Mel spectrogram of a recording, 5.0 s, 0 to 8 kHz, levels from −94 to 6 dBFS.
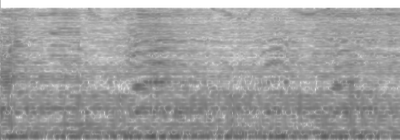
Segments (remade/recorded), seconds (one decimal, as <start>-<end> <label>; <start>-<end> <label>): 0.0-5.0 remade

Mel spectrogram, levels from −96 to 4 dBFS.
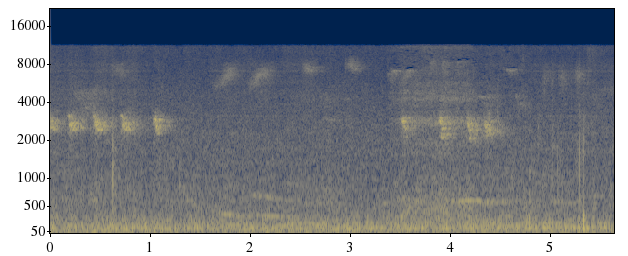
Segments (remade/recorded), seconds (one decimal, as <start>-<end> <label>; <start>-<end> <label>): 0.0-1.0 remade; 1.0-1.6 recorded; 1.6-2.6 remade; 2.6-4.8 recorded; 4.8-5.6 remade

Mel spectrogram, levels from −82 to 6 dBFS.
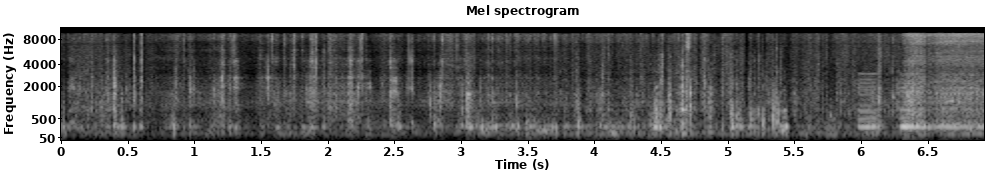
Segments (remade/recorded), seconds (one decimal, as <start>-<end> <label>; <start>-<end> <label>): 0.0-0.7 recorded; 0.7-3.7 remade; 3.7-6.9 recorded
